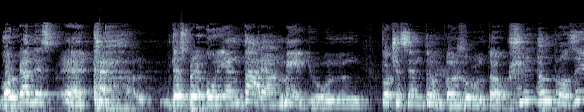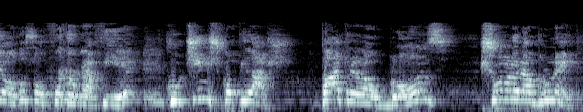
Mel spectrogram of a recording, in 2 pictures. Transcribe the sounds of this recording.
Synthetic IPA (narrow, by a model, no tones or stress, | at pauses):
vo̞rbead̪e̞spɾe | d̪e̞spɾe̞ʔoɾie̞nt̪aɾeaɨnme̞d̪juɨnt̪ot̪̚t͡ʃe̞se̞ɨnt̪ɨmpləɨnʒuɾult̪ə̰wʃiʔɨnt̪ɾo̞ziawad̪uso̞fo̞t̪o̞ɡɾafije̞kut͡ʃint͡ʃʲko̞pilaʃʲ | pat̪ɾuje̞ɾawblo̞nzʲ | ʃiunulje̞ɾabɾune̞t̪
